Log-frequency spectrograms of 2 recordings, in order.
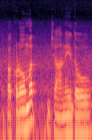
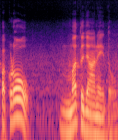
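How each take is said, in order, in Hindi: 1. विराम दूसरे शब्द के बाद आता है। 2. विराम पहले शब्द के बाद आता है। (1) "आपने ही तो कहा था कि पकड़ो मत, जाने दो।" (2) "अरे मूर्ख, मैंने कहा था"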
